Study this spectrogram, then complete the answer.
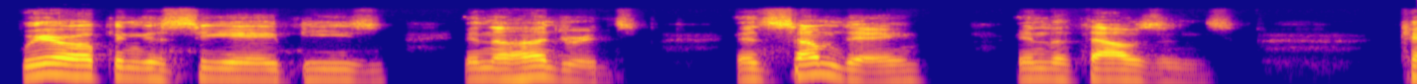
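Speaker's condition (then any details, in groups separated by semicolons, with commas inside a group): ALS; limb onset; diagnosed age 48, investigational therapy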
